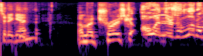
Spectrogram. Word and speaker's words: matryoshka: pronounce it again? A matryoshka.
